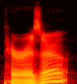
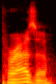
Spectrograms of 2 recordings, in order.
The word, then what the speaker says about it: Perazzo: be a submission from Joseph uh perezo wow really try again come on keep going perazzo perazzo how do you spell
